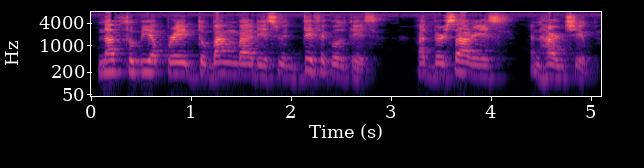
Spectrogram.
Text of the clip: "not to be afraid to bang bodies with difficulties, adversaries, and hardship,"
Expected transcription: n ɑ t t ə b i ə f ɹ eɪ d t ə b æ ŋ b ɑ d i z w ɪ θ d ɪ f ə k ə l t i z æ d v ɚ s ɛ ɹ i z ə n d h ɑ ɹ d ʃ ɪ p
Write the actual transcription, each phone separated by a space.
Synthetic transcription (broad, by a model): n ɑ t t ə b i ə p ɹ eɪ d t ə b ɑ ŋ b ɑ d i s w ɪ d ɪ f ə k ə l t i s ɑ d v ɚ s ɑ ɹ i s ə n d h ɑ ɹ d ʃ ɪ p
